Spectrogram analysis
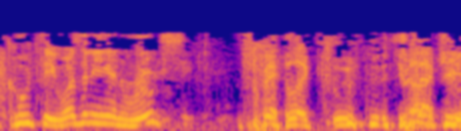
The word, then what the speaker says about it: Fela: I don't even know how to pronounce it. It's Fela.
